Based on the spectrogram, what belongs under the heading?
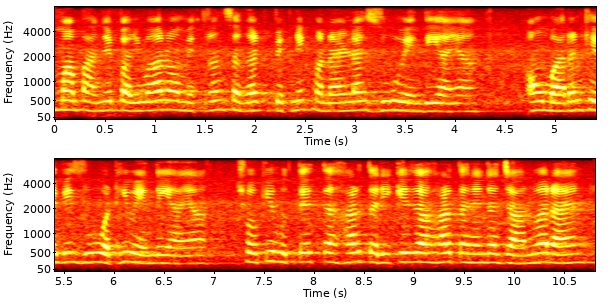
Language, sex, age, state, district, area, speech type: Sindhi, female, 45-60, Uttar Pradesh, Lucknow, rural, spontaneous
